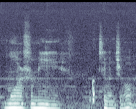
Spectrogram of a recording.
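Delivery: whispering in a character voice. Voicing Argos, who whispers into the player's ear: whispering in character. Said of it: "whispers into your ear".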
